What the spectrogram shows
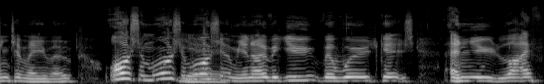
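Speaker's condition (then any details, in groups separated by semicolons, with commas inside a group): Cerebral palsy; speech impediment, like an accent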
